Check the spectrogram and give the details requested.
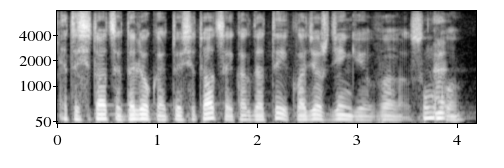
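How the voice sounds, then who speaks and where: A man's voice: fairly low pitch, a little fast, dark tone. A man interpreting a lecture live, hesitant, with many fillers and self-corrections.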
